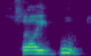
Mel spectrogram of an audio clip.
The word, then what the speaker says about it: Shoigu: Se pronuncia Shoigu, que es ministro de Defensa ruso, y Vladimir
